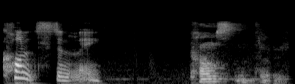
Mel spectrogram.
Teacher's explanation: has the emphasis on the first syllable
